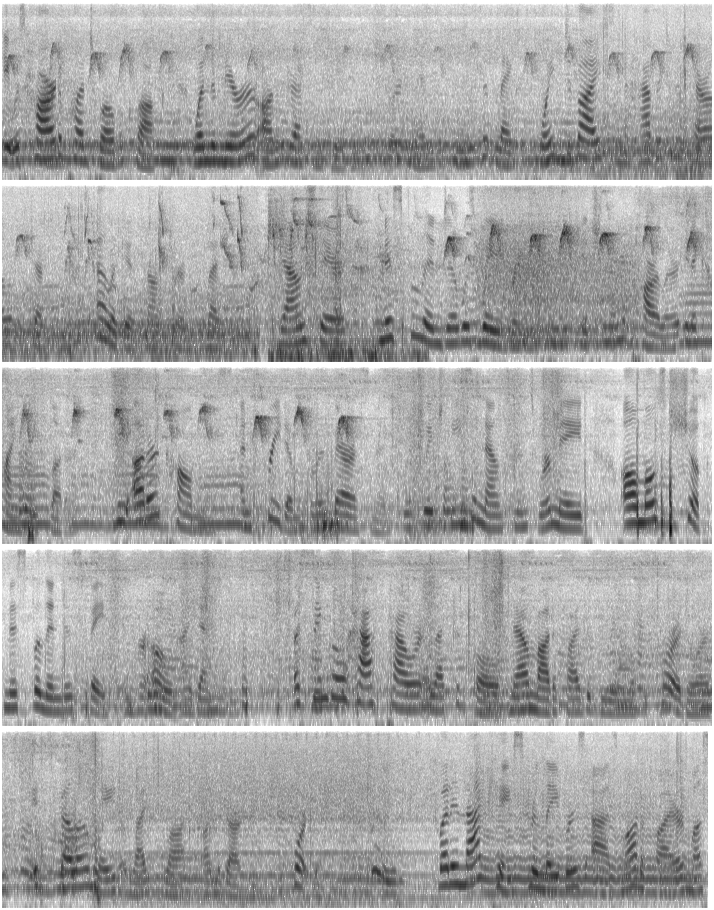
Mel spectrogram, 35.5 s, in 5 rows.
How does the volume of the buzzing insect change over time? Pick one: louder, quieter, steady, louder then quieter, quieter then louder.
steady.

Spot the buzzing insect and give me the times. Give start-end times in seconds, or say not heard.
0.0-35.4.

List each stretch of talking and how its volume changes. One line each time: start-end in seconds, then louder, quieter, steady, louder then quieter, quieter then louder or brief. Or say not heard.
0.0-35.4 steady.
